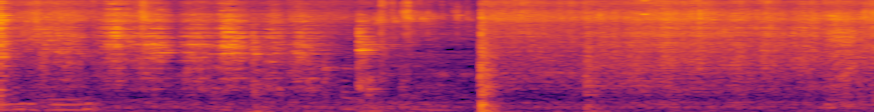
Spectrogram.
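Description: Metal spatula and slotted ladle scraping and tapping on an iron griddle as a flatbread cooks over a wood fire, against a steady hiss. A few light clinks, with one sharp clack about two and a half seconds in.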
